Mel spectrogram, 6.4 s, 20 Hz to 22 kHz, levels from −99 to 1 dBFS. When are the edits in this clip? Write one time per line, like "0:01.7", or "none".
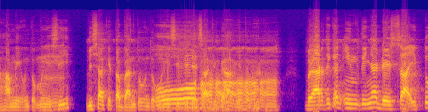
none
